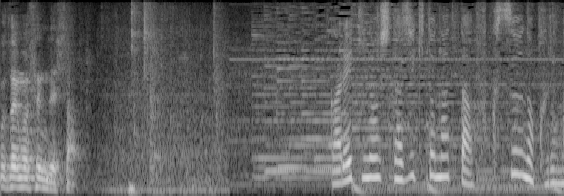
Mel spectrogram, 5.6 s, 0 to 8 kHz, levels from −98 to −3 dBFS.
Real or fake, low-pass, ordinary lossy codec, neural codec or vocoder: real; none; none; none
